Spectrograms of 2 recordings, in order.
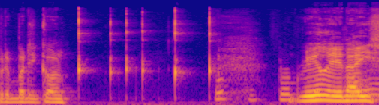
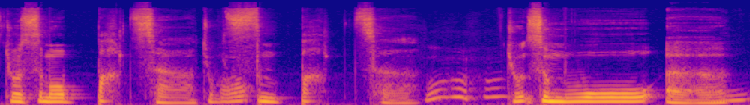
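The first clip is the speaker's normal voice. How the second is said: put-on English accent; 2 semitones lower than usual. Shown as a demonstration. Pupil trying received pronunciation out on Scotty, put-on English accent. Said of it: "Say this list of words ... in the accent".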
